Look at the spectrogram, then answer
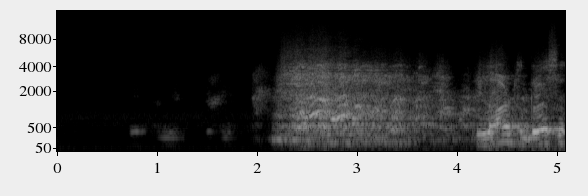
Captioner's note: laughter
